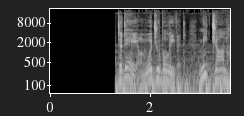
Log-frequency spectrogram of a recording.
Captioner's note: voiceover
